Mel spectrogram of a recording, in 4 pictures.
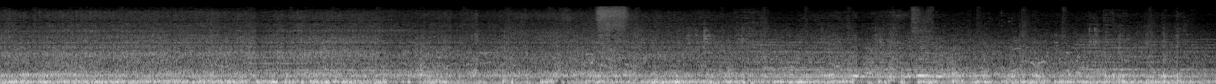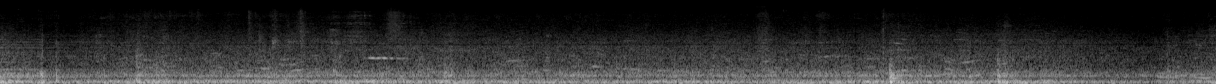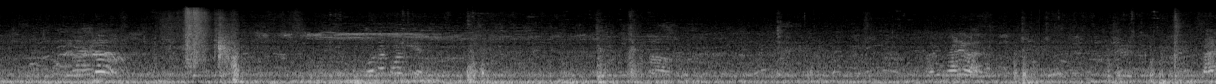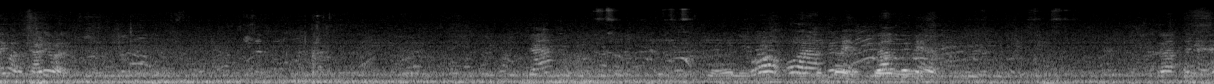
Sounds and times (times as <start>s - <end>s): Train: 0.0s - 48.6s.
